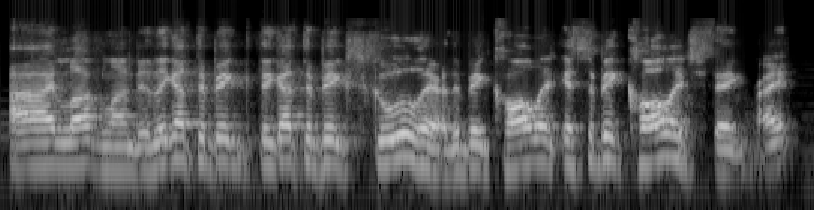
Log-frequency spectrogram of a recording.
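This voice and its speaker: A man's voice: fairly high pitch, normal speed, fairly bright tone, soft background music. A man from Canada, a comedian guest on a video call, telling wry, complaining stories in a casual interview.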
